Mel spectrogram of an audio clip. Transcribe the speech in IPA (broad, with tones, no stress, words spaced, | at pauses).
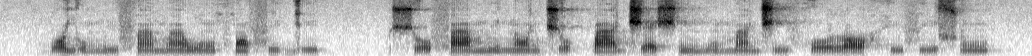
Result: bɔ˧ju˨ mi˨fã˨˦bã˦˨ wũ˨˦ fɔ̃˦fi˦ɡi˦˨ | ʃo˨fa˧ mi˧nɔ̃˧ d͡ʒo˨k͡pa˧d͡ʒɛ˧ ʃĩ˦bũ˧mã˧d͡ʒi˨ fo˨˦ lɔ˦˨hi˨˦fi˧sũ˧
